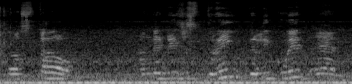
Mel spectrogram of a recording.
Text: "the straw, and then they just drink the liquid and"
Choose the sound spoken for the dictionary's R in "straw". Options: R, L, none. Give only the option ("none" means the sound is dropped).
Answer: none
